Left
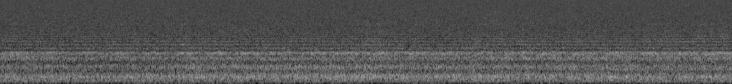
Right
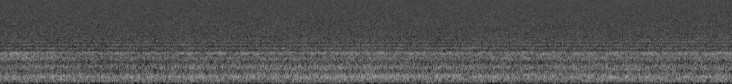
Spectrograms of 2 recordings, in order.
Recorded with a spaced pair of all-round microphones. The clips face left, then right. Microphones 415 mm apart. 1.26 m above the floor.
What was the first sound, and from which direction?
Only background noise.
